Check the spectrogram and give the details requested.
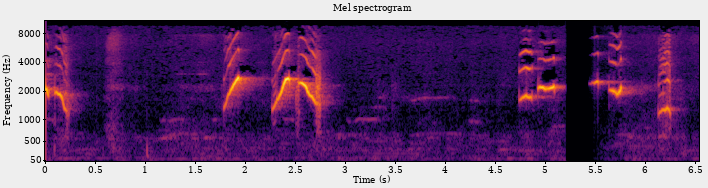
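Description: A cockatiel whistles a song of clear rising and falling phrases with short pauses between them.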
